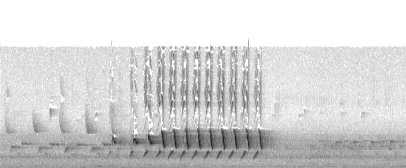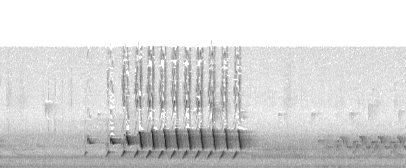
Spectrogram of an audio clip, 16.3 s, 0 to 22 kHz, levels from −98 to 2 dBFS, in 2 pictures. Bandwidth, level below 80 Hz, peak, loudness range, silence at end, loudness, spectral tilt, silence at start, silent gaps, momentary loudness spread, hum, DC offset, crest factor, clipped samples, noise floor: 16 kHz; -74 dBFS; -2 dBFS; 10 LU; 0.1 s; -18 LUFS; 2 dB/octave; 0.2 s; none; 15 LU; none; under 0.1%; 24 dB; under 0.1%; -54 dBFS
